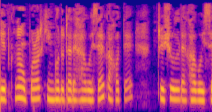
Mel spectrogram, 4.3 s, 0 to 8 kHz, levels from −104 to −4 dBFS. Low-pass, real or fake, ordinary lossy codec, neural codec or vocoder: 7.2 kHz; real; MP3, 32 kbps; none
